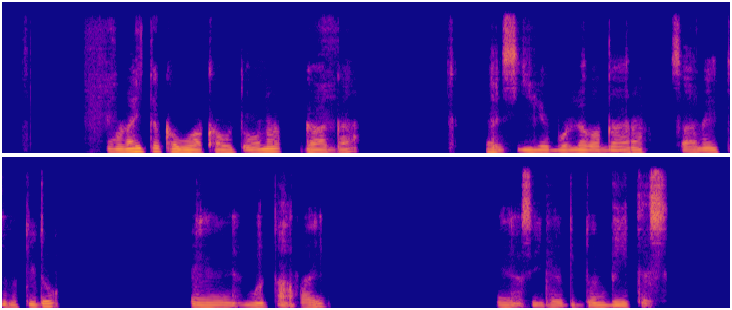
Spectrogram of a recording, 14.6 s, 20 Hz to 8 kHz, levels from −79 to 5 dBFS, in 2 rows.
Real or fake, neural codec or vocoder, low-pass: fake; codec, 44.1 kHz, 2.6 kbps, DAC; 7.2 kHz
